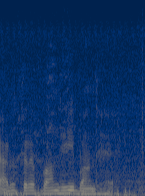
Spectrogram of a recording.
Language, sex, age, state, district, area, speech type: Urdu, male, 60+, Bihar, Supaul, rural, spontaneous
